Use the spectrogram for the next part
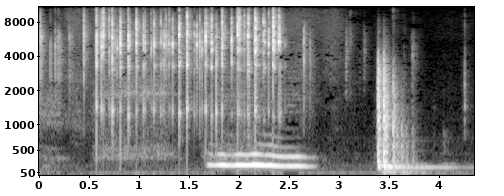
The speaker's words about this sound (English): Okay. Come on, dice.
